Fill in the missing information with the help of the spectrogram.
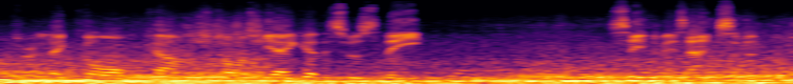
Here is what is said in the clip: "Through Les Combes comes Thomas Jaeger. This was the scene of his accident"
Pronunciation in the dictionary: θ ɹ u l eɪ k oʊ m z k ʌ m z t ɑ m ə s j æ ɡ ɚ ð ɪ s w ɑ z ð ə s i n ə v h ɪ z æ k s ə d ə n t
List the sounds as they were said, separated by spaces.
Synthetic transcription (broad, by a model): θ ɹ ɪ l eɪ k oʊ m k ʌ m t ɑ m ə s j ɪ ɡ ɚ ð ɪ s w ɑ z ð ə s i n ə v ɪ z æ k s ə d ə n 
